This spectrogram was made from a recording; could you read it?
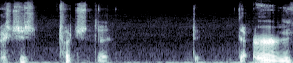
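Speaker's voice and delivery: grumbled, grunting whisper kept under the breath. A player character speaks up about the urn, grunting whisper under breath. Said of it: "grunts and like whispers under his breath".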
